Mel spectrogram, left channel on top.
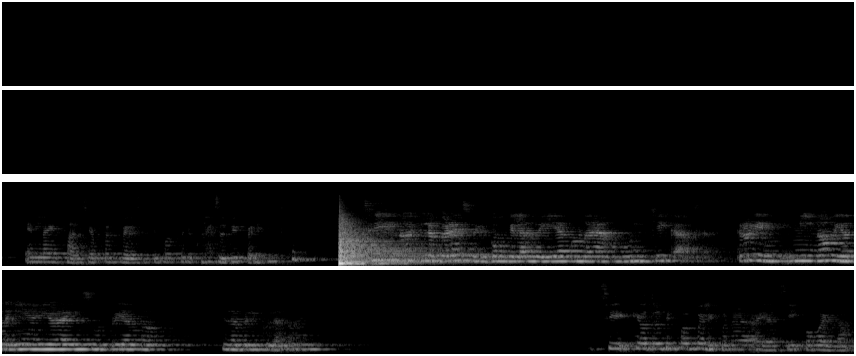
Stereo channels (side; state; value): left; silent; 51 dB below the other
